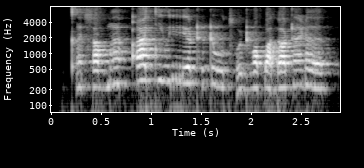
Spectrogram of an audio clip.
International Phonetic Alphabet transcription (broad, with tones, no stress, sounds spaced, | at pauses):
kʼ ə̃˨ s ɒ˨ ɡ͡b ə̃ː˧ ʔ qʼ əː˦ tʲ uː˦ rʲ ɔ˦˨ ʈʰ ʏ˦ ʈ uː˨ t͡sʼ u˨ ɖʱ ɔ˧ ɓ ɒ˨ ɗ ɒ˧ ʈ ə̃ː˦ ɽ əː˧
